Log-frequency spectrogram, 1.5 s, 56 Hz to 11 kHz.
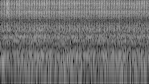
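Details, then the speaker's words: Mr. Heater 50,000 BTU MHU50 garage furnace, dead before, after reflow soldering four control board terminals: steady, even low roar from blower and burner with no clicks, surges or rattles; running normally. "There we go. A little bit of reflow solder, and I think we fixed this board."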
